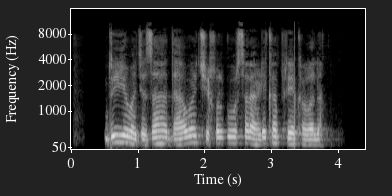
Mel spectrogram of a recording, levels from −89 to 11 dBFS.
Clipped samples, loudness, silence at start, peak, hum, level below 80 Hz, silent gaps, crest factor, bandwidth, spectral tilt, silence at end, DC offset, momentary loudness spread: under 0.1%; -15 LUFS; 0.5 s; 0 dBFS; none; -62 dBFS; none; 14 dB; 9.6 kHz; -5.5 dB/octave; 0.65 s; under 0.1%; 5 LU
